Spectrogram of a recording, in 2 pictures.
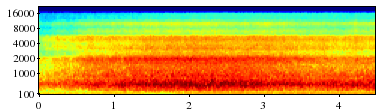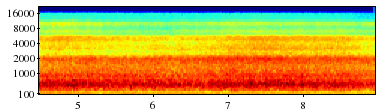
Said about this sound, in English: Uh, with uh, the the noise barrier of, of a noise machine is such a huge win, and so this has been part of our life for like seven years now, and uh, we hear it every single night. And um, this is the exact sound.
